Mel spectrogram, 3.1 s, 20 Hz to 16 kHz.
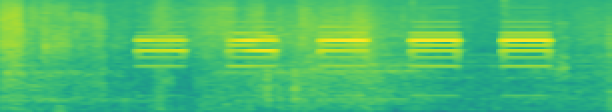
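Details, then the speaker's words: Dell Inspiron 660S, trash picked, DDR3 memory, CPU cooler heavily clogged: five evenly spaced high beeps at power-on after the fan spins, shuts off and restarts; owner suspects a memory error. "Because that sounds like a memory error."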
